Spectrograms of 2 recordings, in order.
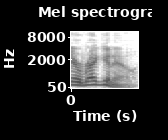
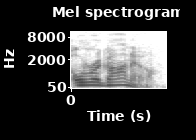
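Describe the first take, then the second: First: It is said the American way. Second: It is said the British and Australian way. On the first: This is how the speaker's own side says it. "They don't say oregano" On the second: This is how people in the UK and Australia say it. "They say oregano"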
